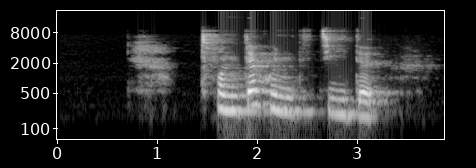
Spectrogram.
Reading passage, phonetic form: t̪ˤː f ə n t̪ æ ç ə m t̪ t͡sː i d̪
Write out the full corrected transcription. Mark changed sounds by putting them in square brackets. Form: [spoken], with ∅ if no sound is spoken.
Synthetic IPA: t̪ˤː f ə n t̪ æ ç ə [n] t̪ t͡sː i d̪

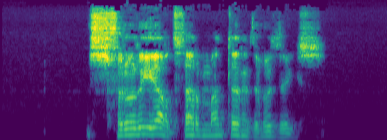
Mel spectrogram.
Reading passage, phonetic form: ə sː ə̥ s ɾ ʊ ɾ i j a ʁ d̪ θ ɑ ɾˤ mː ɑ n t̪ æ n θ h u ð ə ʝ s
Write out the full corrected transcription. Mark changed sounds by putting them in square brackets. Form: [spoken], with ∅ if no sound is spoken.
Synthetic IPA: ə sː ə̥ [f] ɾ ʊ ɾ i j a ʁ d̪ θ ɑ ɾˤ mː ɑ n t̪ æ n [ð] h u ð ə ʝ s

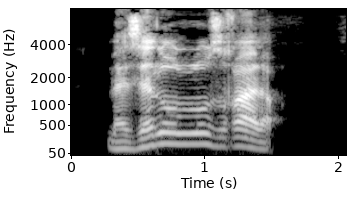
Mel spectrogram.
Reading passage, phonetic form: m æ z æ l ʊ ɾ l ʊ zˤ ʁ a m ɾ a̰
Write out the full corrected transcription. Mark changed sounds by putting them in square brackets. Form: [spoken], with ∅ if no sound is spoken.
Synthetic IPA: m æ z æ l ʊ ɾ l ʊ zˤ ʁ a [∅] ɾ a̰

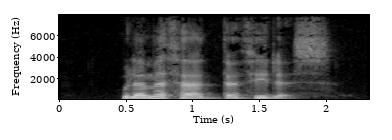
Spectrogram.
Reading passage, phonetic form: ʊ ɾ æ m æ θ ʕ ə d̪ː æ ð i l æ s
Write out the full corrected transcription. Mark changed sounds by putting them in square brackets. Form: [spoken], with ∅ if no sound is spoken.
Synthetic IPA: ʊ [l] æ m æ θ ʕ ə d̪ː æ [θ] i l æ s

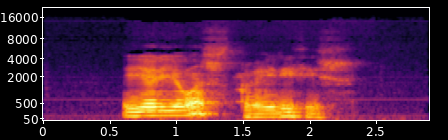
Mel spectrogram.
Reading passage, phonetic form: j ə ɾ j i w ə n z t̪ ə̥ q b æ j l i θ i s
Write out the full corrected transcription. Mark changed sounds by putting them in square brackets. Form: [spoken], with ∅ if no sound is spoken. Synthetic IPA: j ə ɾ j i w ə n [s] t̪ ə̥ q [v] æ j l i θ i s

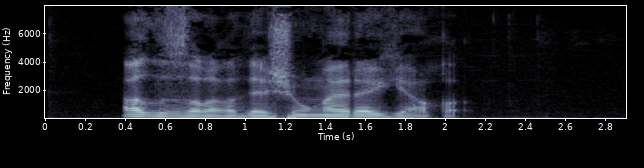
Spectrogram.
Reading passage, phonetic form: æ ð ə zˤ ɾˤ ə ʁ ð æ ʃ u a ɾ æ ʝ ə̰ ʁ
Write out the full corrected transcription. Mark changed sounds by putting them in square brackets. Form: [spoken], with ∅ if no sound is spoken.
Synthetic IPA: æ ð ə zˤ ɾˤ ə ʁ ð æ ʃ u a ɾ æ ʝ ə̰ ʁ

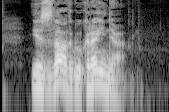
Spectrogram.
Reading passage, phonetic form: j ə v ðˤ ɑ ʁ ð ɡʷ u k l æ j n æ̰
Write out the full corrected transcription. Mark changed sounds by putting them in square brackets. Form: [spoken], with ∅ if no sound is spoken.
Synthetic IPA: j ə [z] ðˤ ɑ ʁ ð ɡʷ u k [ɾ] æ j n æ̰

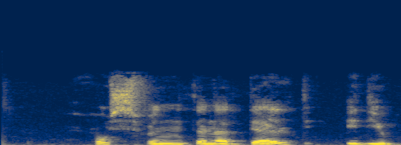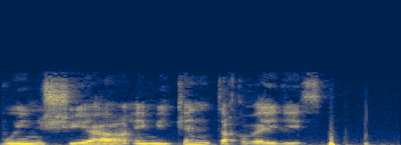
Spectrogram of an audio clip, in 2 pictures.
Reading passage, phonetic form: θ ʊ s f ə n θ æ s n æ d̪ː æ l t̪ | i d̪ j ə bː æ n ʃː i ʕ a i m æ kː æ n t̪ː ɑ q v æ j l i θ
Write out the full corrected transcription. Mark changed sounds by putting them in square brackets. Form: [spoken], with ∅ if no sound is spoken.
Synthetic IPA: [ħ] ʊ s f ə n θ æ [∅] n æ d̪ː æ l t̪ | i d̪ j ə bː [i] n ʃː i ʕ a i m [i] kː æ n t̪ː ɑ q v æ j l i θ

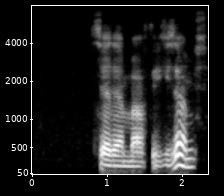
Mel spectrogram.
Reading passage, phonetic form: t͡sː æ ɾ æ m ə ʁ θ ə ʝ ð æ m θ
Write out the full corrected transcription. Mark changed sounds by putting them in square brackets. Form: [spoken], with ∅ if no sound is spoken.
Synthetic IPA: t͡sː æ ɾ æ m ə ʁ θ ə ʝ [z] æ m θ

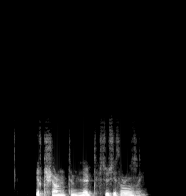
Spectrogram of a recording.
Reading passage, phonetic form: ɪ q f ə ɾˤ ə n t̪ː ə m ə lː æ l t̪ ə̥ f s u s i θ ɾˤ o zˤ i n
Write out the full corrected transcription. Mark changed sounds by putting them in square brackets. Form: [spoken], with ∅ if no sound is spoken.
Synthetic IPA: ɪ q [ʃ] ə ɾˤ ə n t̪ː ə m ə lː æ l t̪ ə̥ f s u s i θ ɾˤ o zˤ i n

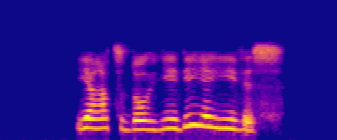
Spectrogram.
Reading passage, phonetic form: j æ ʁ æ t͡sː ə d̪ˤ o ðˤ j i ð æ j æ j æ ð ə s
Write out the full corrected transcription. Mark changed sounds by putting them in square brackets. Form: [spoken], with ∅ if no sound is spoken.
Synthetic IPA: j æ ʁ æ t͡sː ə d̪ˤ o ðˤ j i ð [i] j æ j [i] ð ə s

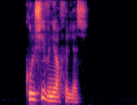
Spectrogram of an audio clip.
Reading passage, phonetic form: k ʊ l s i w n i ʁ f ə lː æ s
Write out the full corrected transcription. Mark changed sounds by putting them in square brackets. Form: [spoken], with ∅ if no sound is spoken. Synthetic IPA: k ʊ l [ʃ] i [v] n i ʁ f ə lː æ s

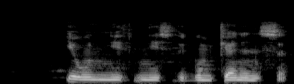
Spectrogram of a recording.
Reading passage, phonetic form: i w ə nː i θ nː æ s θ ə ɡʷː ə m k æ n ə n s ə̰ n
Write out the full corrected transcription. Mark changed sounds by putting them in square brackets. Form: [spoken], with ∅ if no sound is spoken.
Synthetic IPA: i w ə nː i θ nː [i] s [ð] ə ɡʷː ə m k æ n ə n s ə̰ n

